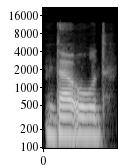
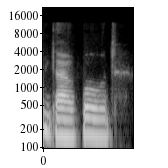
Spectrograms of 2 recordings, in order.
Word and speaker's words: داود: So we are going to pronounce the W sound, the consonant sound of wow, Dawood.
